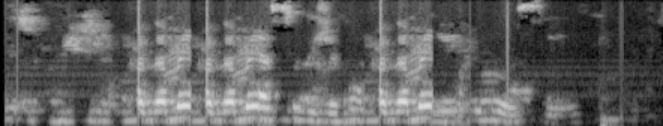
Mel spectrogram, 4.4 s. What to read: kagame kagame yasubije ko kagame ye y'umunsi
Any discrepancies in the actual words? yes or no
no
